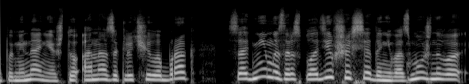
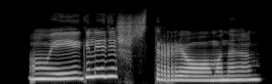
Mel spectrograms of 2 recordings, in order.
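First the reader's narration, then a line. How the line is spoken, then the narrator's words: Purring. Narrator (Russian): промурлыкал Лир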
